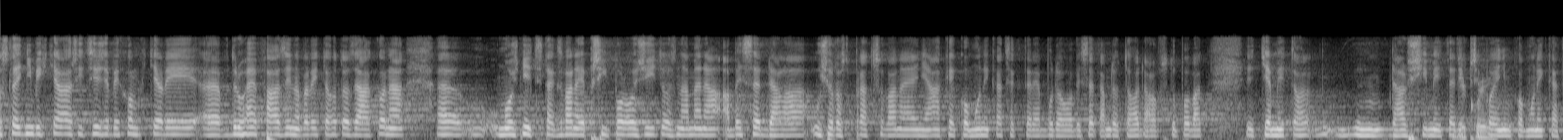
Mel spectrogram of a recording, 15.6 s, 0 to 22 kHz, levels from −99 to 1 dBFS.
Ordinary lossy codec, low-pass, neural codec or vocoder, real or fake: Opus, 64 kbps; 7.2 kHz; none; real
